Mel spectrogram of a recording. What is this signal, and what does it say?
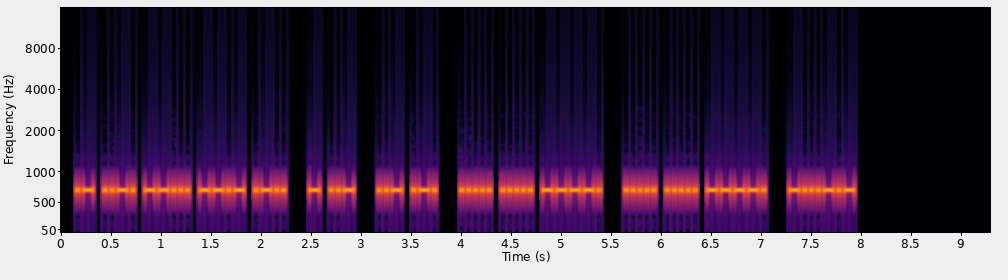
Morse code, heard as a keyed tone, about 37 wpm, 700 Hz. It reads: AF7QL TU UR 559 559 <BK>
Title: SOTA QSO Practice 35wpm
